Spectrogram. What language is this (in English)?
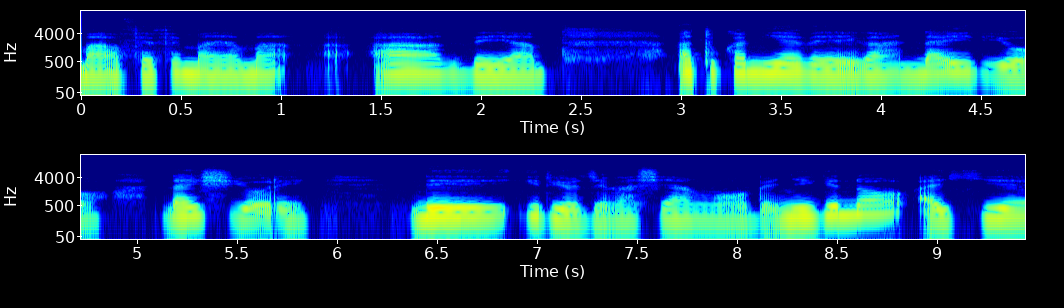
Kikuyu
